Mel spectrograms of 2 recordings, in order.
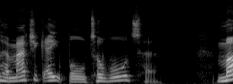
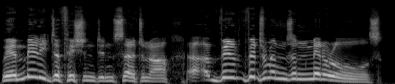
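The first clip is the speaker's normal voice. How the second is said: high, haughty English explanation; scoffing English ghost; 6 semitones higher, 3 dB louder than usual. A narrator's reading. Tall ghost excusing his state, scoffing English. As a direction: explain loftily in a grand English voice. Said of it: "scoffed the tall ghost".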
